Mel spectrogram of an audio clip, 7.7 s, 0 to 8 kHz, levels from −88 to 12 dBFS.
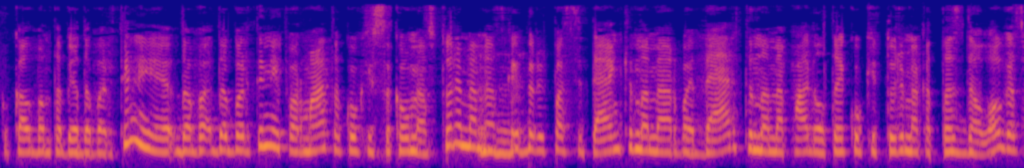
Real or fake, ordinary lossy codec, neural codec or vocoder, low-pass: fake; AAC, 32 kbps; codec, 16 kHz, 16 kbps, FreqCodec, larger model; 7.2 kHz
